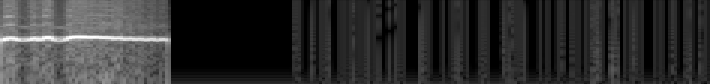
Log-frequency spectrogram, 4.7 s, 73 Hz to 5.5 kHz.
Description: bird; quake2

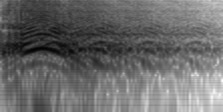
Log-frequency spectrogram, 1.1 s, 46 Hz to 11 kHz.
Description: pain; quake2; redux; Hueteotl

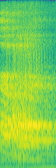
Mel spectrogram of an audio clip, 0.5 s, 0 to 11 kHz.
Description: pain; quake2; coop

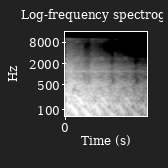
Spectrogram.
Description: fall; quake2; tourney; Hueteotl

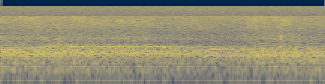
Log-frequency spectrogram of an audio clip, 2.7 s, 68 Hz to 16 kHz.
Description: windglid; quake2; mnhcoop

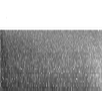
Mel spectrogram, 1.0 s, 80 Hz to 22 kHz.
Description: guilotin; quake2; coop

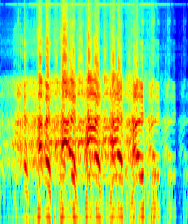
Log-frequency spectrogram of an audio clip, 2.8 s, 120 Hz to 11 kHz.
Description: pain; quake2; Hueteotl

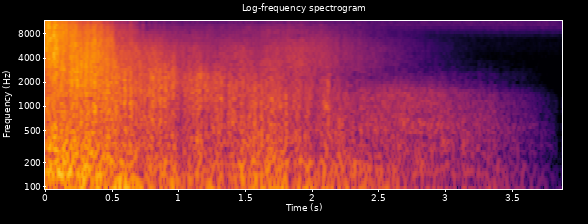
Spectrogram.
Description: turret; quake2; mnhcoop

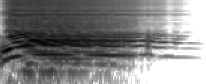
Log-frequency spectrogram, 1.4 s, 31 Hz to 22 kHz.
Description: fall; quake2; ctf; omega

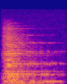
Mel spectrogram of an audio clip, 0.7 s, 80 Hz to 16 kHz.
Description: grill; quake2; coop

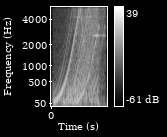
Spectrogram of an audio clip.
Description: pain; quake2; battlebrowzer

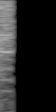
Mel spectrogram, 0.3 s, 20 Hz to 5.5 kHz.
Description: action; quake2; coop

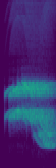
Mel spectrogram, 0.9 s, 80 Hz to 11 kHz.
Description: alarm; quake2; mnhcoop

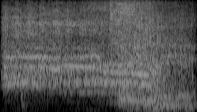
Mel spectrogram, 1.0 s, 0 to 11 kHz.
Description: fall; quake2; railz; insect

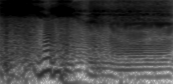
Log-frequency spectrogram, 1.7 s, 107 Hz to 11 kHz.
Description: pain; quake2

